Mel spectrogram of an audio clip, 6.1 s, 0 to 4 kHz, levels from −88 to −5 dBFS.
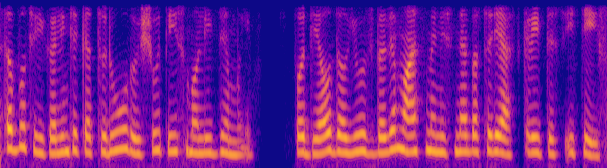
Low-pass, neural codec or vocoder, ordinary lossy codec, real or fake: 3.6 kHz; codec, 16 kHz, 0.3 kbps, FocalCodec; AAC, 32 kbps; fake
